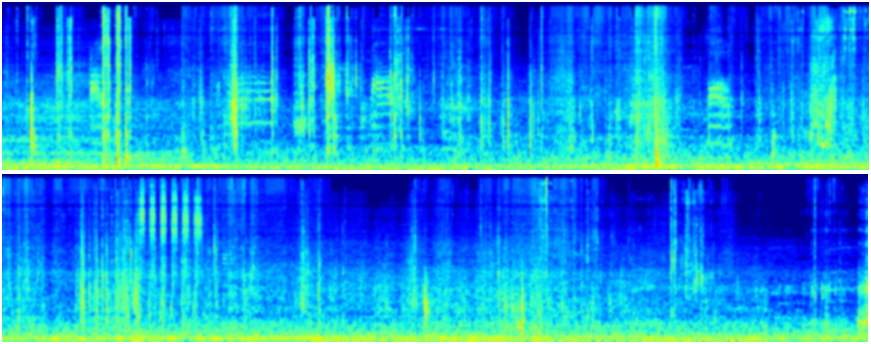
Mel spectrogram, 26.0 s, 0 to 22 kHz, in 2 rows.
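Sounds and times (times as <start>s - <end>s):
small clicks and rustles: 0.2s - 10.3s, 11.0s - 24.0s
cat meowing: 1.3s - 1.7s, 3.2s - 4.1s, 5.4s - 6.0s, 10.6s - 11.0s.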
